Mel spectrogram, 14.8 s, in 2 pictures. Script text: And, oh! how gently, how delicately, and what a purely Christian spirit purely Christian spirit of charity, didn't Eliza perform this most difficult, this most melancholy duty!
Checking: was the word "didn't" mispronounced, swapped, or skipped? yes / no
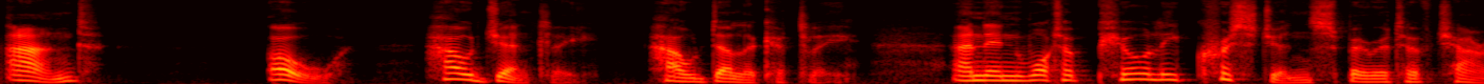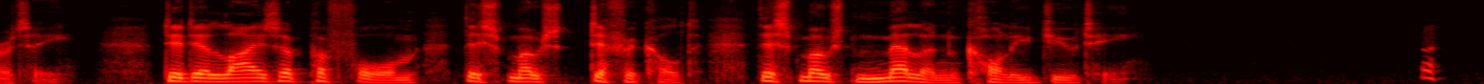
yes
